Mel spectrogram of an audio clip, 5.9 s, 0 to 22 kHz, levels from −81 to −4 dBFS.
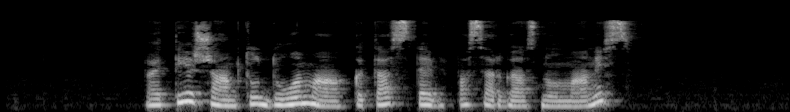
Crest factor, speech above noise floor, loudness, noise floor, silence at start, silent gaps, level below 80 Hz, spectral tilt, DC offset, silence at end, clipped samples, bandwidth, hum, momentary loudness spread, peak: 16 dB; 48 dB; -24 LUFS; -71 dBFS; 1.1 s; none; -66 dBFS; -5 dB/octave; under 0.1%; 1.2 s; under 0.1%; 11.5 kHz; none; 8 LU; -10 dBFS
